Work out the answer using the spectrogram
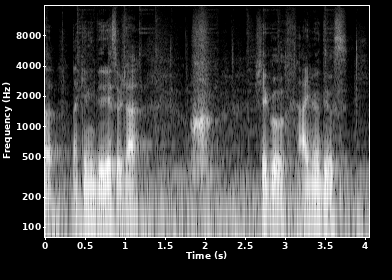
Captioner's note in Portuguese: suspiro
